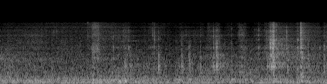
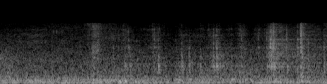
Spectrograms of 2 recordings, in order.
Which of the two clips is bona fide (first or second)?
second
